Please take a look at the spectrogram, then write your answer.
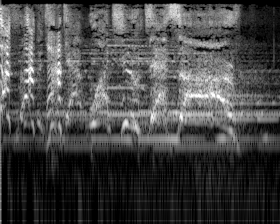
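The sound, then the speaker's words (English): A loud, drawn-out yell with a reverberating echo effect, repeated pitch swoops smearing into each other over a steady hum for a few seconds. “Ooh, an echo yell.”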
